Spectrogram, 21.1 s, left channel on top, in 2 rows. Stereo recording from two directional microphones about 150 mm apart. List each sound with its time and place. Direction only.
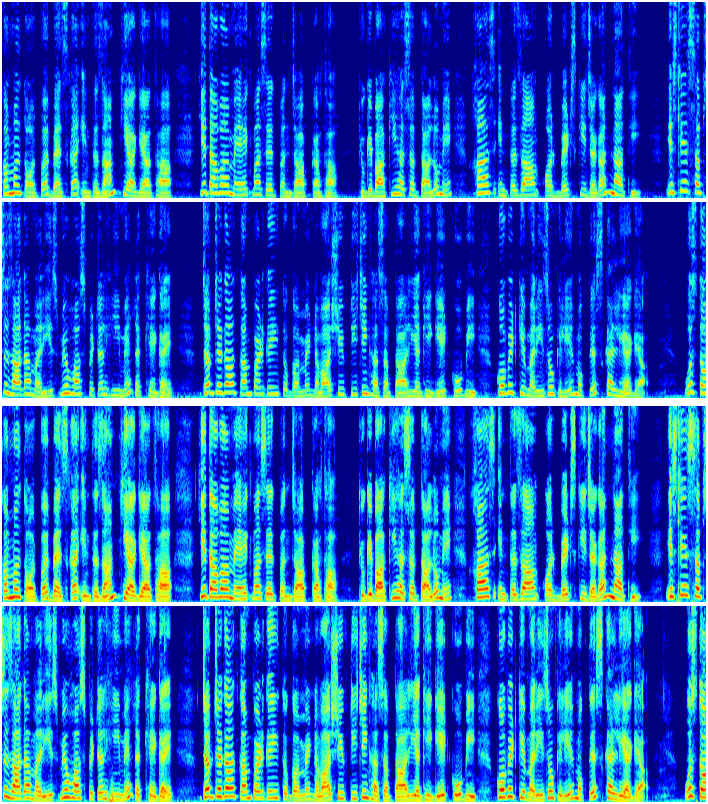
0.2 s speech: 50° right (ahead or behind)
20.8 s speech: 50° right (ahead or behind)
